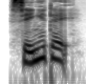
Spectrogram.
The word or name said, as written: sengedag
